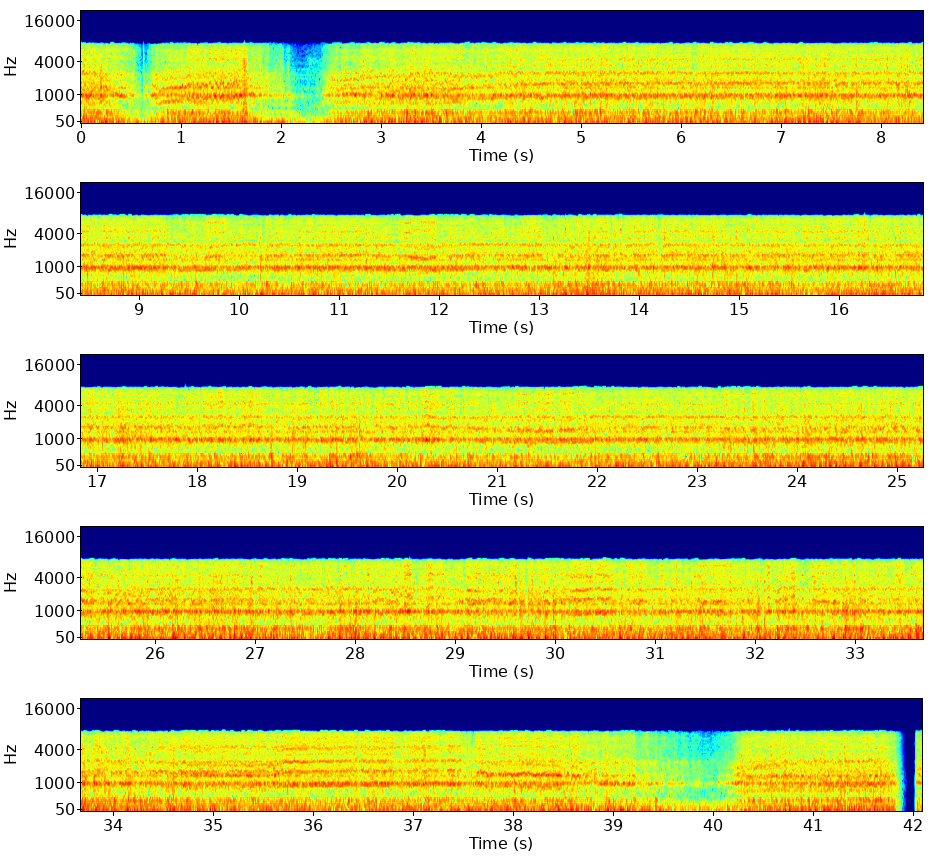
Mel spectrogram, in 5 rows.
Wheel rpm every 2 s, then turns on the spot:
140, 120, 220, 240, 230, 230, 230, 230, 230, 240, 230, 230, 220, 220, 220, 220, 230, 230, 230, 130, 150.
none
